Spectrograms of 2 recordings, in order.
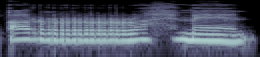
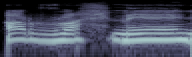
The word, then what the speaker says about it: الرحمن: الراء هنا مشددة ومفتوح يعني مفخمة، وفي نفس الوقت لازم تنتبه لعدم تكرار الراء بشكل مبالغ فيه، يعني ما نقولش الرحمن، قولها بضم واعتدال الرحمن الرحيم.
